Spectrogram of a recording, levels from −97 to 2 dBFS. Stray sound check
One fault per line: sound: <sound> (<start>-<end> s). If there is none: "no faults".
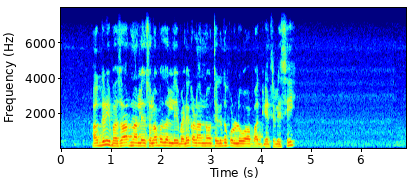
no faults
